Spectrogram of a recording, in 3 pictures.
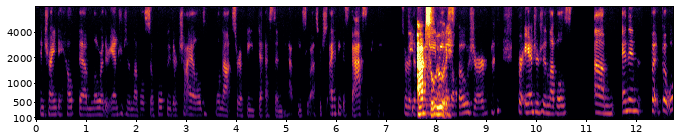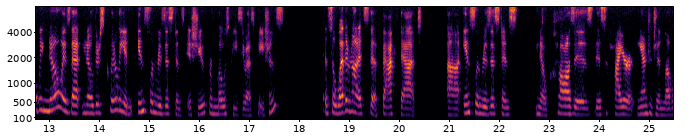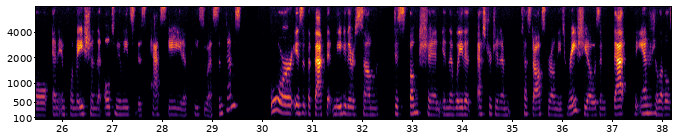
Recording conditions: poor sound quality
